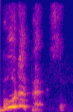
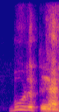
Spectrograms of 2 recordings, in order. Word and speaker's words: Budapest: It's not pronounced Budapest. Yeah, no, I just learned that this week. No, What's it pronounced? Budapest. Budapest. Like Budapest? almost like SHT.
